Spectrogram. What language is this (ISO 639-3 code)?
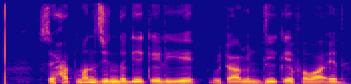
urd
